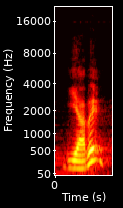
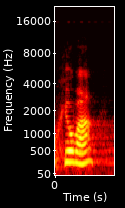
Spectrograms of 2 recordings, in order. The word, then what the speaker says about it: Yahvé: Y por eso nosotros sabemos que la pronunciación correcta de Yahvé es así, Yahvé, y no Jehová, que es simplemente una literación.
